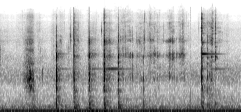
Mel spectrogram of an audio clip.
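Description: Starch and water are stirred in a small bowl, producing a quick series of sharp clinking taps of utensil against the dish, close and alone.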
